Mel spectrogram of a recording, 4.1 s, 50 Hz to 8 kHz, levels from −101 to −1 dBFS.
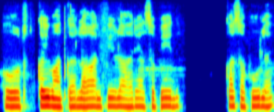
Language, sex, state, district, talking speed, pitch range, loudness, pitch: Rajasthani, female, Rajasthan, Churu, 175 wpm, 160-170 Hz, -19 LUFS, 165 Hz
